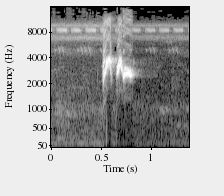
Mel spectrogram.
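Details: A female bird kept in a cage sings one quick bright chirp in two parts, the second longer and sliding downward, against a faint constant high hum.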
